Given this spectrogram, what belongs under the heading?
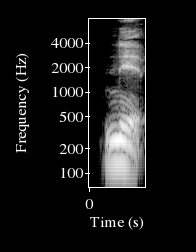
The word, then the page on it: nip: Australian English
